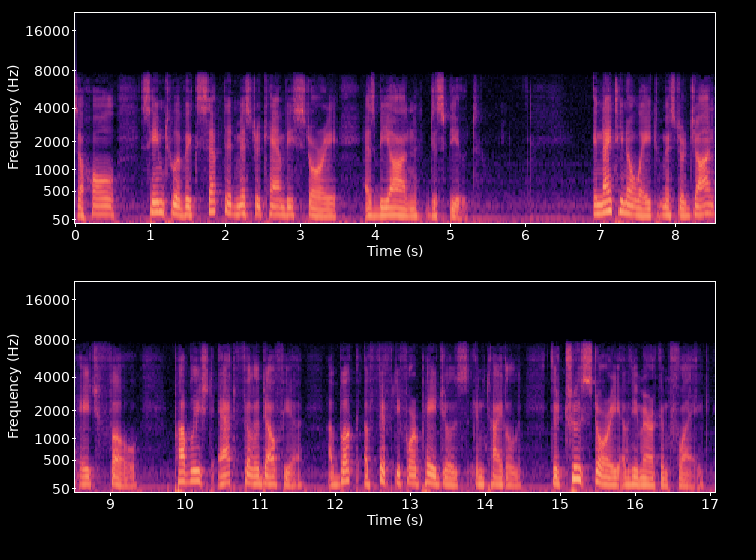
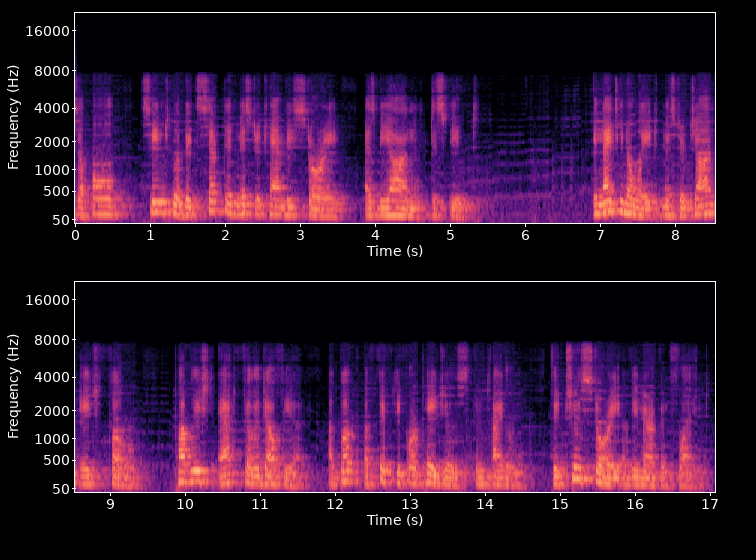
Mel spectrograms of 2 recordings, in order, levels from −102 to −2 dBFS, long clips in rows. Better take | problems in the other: first | noise reduction (neural separator model SepFormer DNS4)

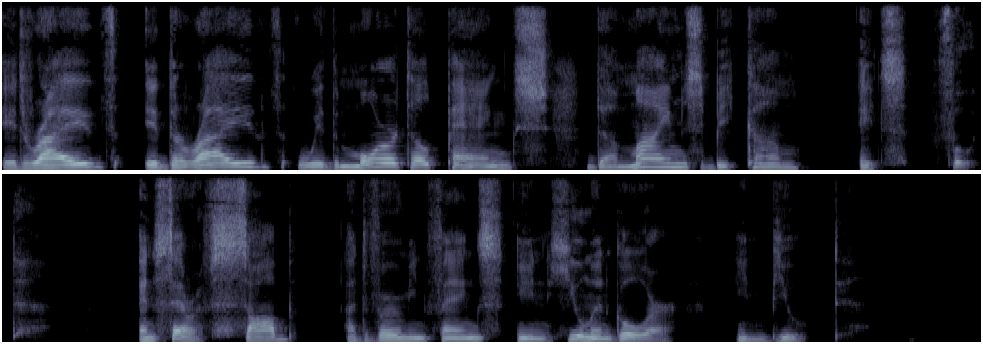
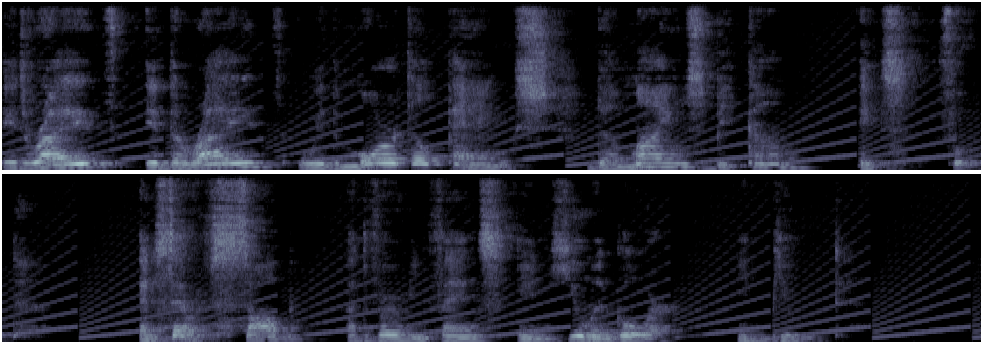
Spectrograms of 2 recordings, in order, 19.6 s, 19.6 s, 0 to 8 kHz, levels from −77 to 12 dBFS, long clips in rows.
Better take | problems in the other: first | noise reduction (classical method WPE with log-MMSE)

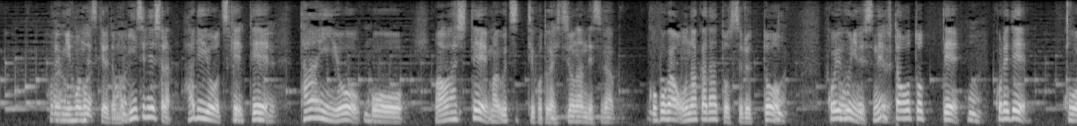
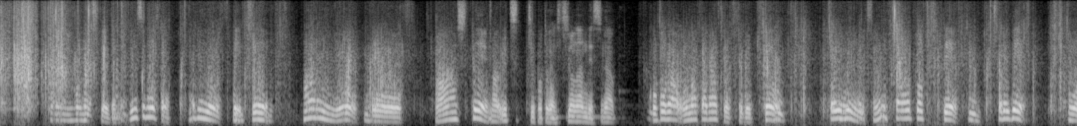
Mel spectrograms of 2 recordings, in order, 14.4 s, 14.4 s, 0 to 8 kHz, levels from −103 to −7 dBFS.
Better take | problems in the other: first | noise reduction (neural mask model RNNoise)

